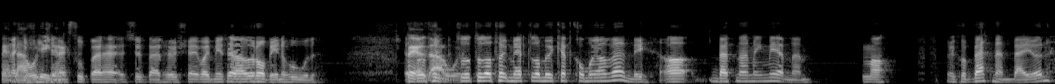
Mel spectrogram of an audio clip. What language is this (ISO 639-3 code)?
hun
